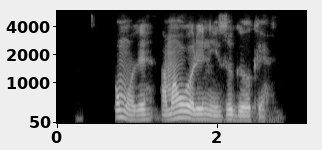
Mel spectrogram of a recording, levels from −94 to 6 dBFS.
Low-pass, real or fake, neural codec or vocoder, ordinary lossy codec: 5.4 kHz; real; none; Opus, 24 kbps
